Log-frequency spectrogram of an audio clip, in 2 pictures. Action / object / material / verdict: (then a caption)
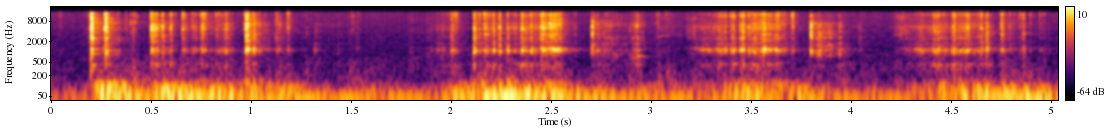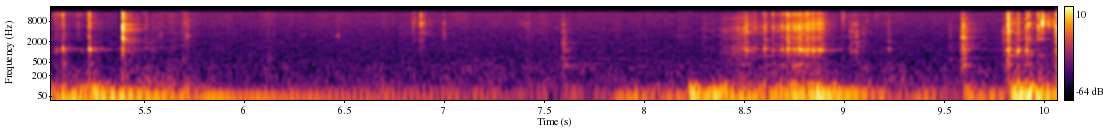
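scrape / bar soap shaved by a metal knife / soap / none. A palm-sized, solid orange bar of dry soap is held in one hand and repeatedly shaved with a metal knife held in the other, peeling off thin curls. Rhythmic, crisp scraping strokes carry a bright, hissy edge over a low rumble, with sharp clicks between strokes. The scraping eases into a quieter stretch midway and then picks up again toward the end.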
